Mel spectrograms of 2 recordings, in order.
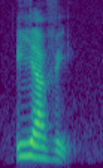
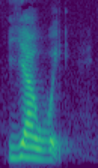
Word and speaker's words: Yahweh: Le nom de Dieu, c'est Yahvé. Ou, certains autres le prononcent Yahweh.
